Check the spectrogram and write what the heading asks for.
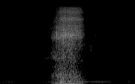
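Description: A single sharp sneeze bursts out, a loud breathy blast lasting under half a second, then quiet with a faint low hum underneath.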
